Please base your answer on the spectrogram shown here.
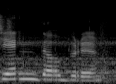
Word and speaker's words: Dzień dobry: How is yeah, it pronounced? It's Dzień dobry.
